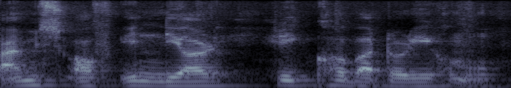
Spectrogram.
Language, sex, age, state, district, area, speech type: Assamese, female, 30-45, Assam, Kamrup Metropolitan, urban, read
